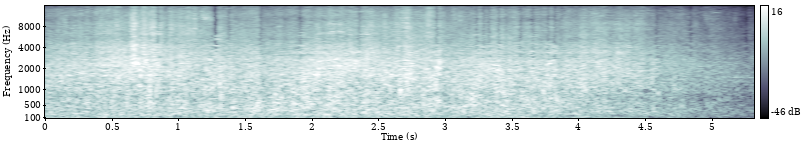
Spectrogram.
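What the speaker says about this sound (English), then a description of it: "The final cars rolled through the crossing, ending an awesome day of train chasing." Loud, continuous rumble and clatter of freight train cars rolling past close by through a level crossing in eastern Pennsylvania, steady throughout before easing off slightly at the end.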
